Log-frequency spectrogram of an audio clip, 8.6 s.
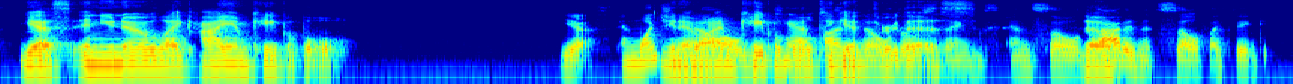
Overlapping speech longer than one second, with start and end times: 4.4-6.3

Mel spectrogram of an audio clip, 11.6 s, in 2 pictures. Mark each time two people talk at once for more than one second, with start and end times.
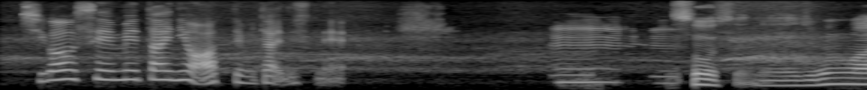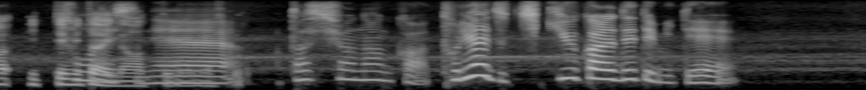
6.2-7.4

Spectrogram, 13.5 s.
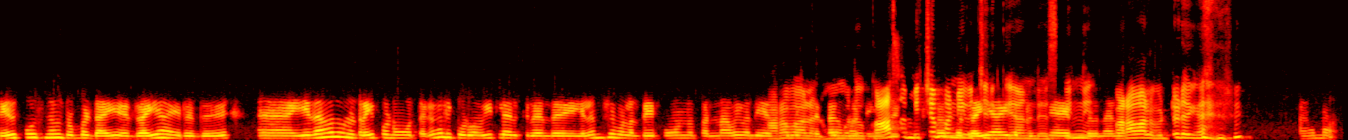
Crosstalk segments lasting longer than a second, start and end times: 7.7-9.0, 9.4-11.3

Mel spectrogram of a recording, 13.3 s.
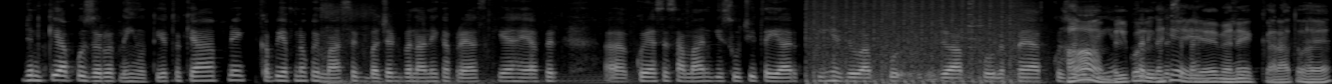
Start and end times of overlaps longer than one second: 10.6-12.5

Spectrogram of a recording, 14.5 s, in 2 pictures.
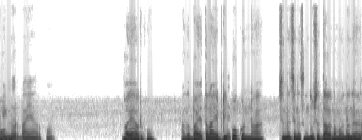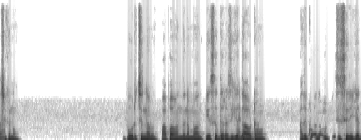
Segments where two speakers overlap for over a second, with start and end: none

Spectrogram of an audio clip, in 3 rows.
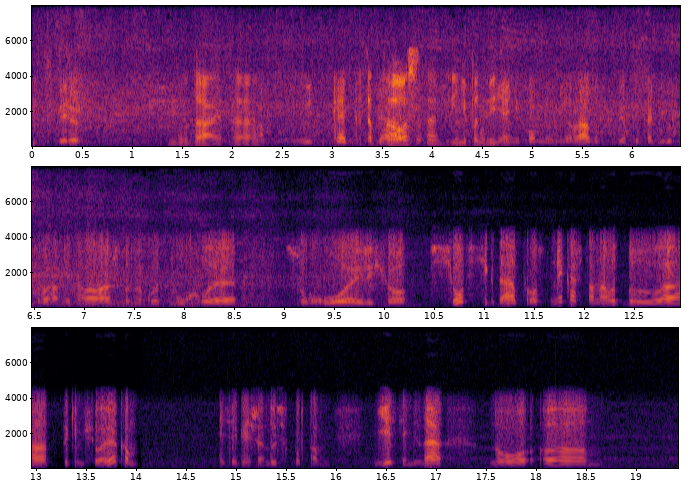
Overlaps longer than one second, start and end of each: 3.2-4.8

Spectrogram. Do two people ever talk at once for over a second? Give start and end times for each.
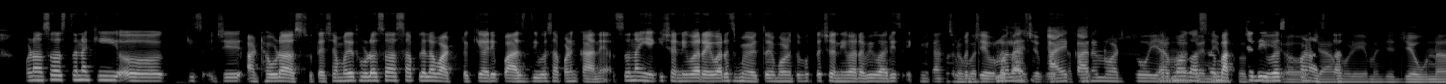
9.5-10.9, 11.6-13.4

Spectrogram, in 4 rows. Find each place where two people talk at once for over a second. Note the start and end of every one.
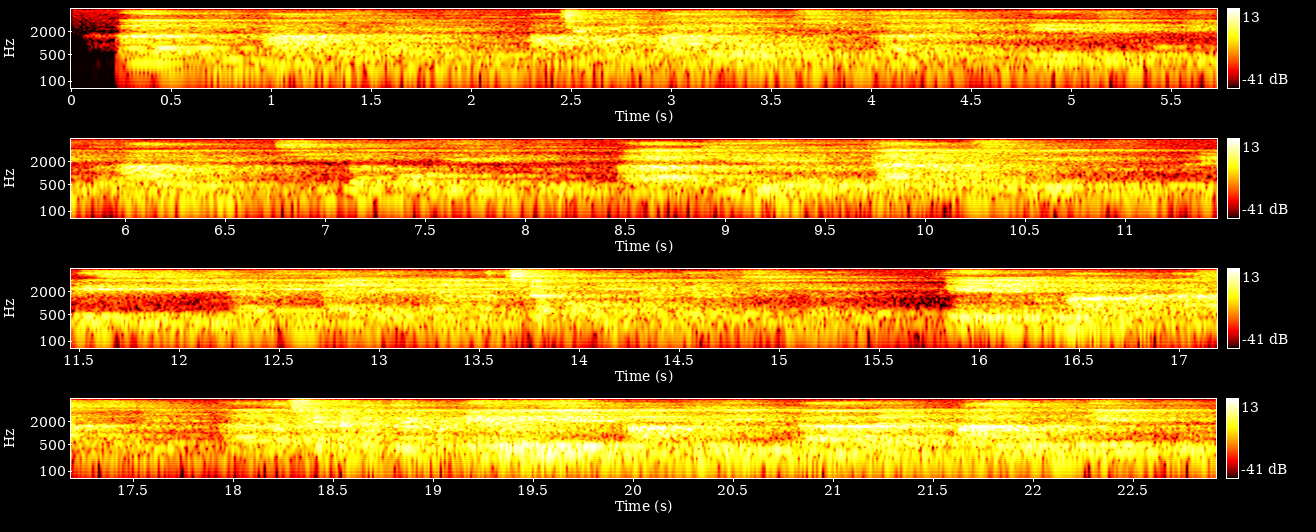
18.2-19.4

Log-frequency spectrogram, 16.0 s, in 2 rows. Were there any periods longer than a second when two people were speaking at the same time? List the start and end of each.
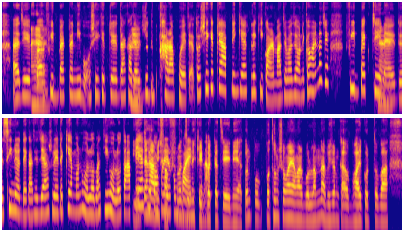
10.7-12.1

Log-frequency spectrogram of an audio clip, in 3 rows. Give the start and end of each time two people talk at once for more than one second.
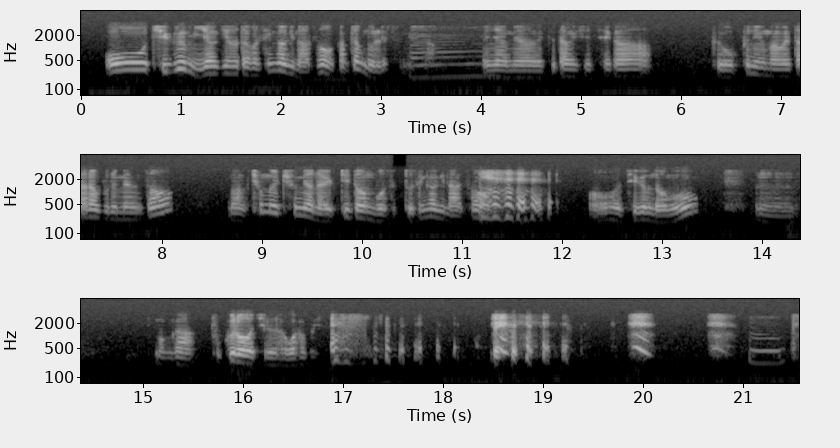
none

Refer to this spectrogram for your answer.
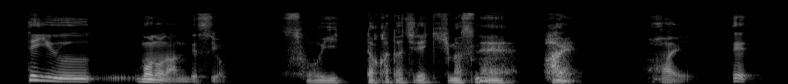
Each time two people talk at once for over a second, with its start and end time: none

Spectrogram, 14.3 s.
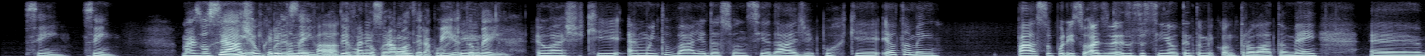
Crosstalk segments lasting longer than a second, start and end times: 2.2-4.9

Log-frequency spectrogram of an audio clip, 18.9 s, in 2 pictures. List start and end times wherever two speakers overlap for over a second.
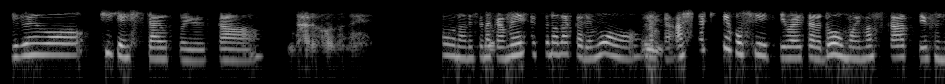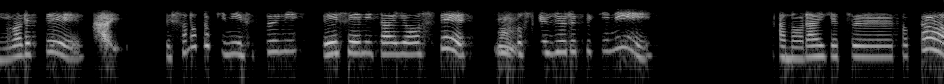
none

